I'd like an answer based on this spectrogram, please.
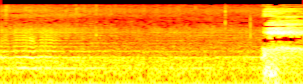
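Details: Honey bees swarming over a heavy widened Warsaw frame of honey and capped brood, a very strong colony late in the season. A steady low hum, then a loud, harsher rush of noise during the final half second.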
